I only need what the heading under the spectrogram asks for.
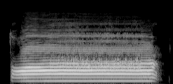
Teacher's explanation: I told you before uh, in a class, to, ta, and dal has same makhraj. We'll touch the tip of our tongue behind the up front teeth and we'll say it bold with the full mouth.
